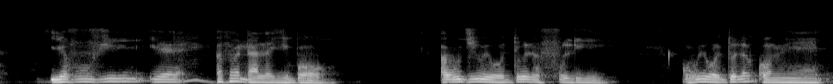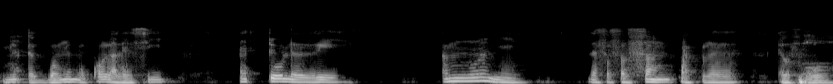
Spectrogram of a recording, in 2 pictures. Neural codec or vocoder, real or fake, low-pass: codec, 44.1 kHz, 2.6 kbps, SNAC; fake; 5.4 kHz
